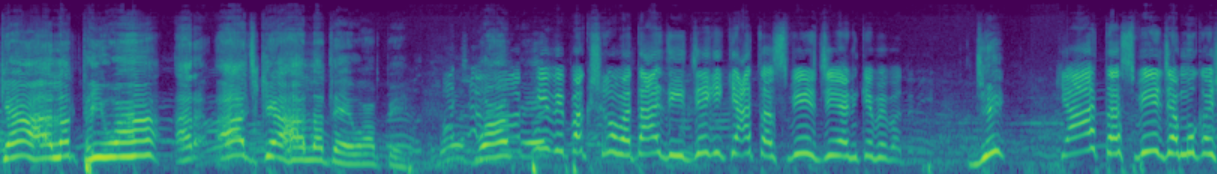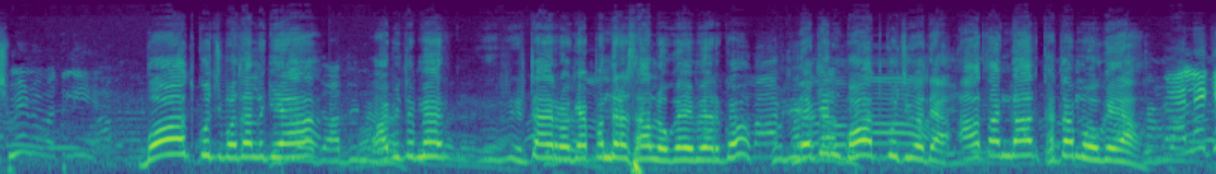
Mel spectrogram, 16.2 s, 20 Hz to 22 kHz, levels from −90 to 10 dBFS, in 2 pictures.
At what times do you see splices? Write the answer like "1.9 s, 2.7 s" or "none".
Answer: none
